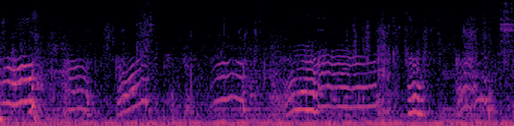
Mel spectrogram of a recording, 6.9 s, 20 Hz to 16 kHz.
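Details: Three male Kuvasz newborns, born October 30, 2008, cry in a run of piercing squeals, some swooping upward and others held flat, coming every second or so over a steady low background hum.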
